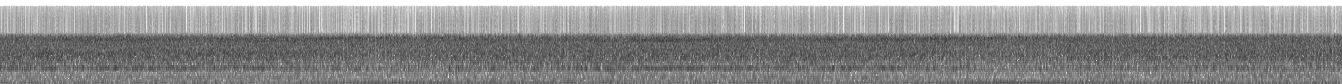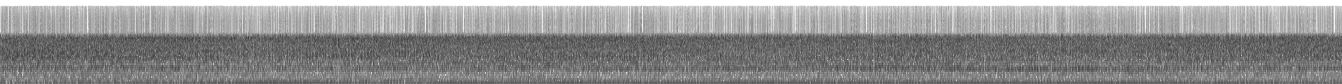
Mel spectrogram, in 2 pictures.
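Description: Triumph Thruxton's air-cooled parallel-twin engine running hard at track speed, recorded onboard over a steady rush of wind. The engine note rises and falls several times and drops abruptly about two-thirds of the way through, then holds steady.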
